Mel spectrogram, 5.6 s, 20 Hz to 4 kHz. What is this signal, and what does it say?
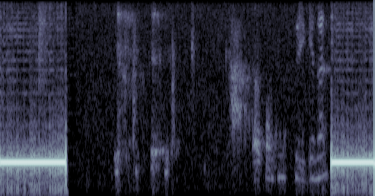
Ringback tone (Europe, 425 Hz), with speech.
